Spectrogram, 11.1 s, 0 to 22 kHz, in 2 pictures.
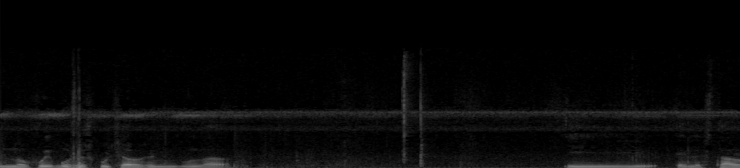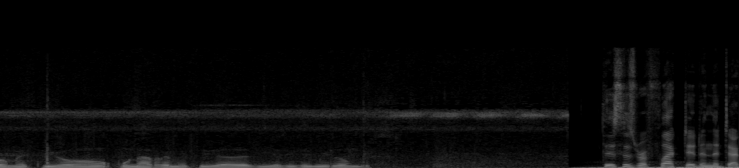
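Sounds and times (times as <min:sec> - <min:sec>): chorus of forest insects: 0:00.0 - 0:09.8.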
